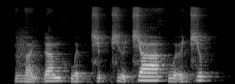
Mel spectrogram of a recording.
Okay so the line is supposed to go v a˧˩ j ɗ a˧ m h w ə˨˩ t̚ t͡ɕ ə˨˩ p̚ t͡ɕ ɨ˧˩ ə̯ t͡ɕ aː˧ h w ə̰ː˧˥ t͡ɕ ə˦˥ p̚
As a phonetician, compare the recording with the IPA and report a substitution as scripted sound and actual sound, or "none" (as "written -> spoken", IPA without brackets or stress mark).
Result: none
